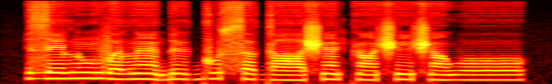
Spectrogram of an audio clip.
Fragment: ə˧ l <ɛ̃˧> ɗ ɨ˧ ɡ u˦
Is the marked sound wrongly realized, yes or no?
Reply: yes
